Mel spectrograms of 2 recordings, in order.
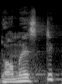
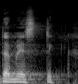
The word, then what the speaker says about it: domestic: यहां पर this is नॉट डोमेस्टिक, this is डोमेस्टिक। इसका प्रोनाउंसिएशन यहाँ हल्का ए है, जिसे इंटरनेशनल अल्फाबेट फोनेटिक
